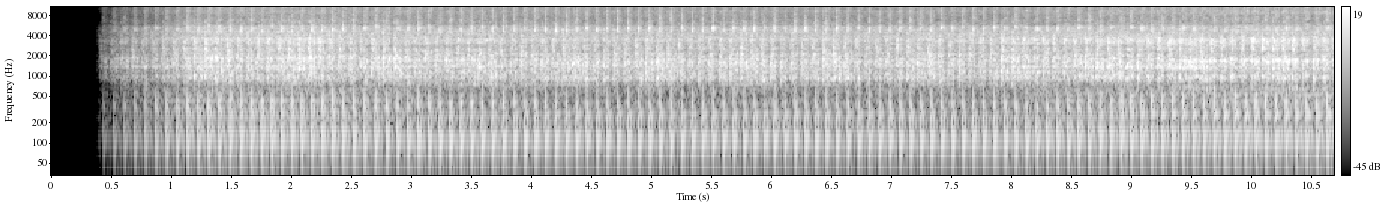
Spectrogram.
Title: honda xl250s pulsating grinding noise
